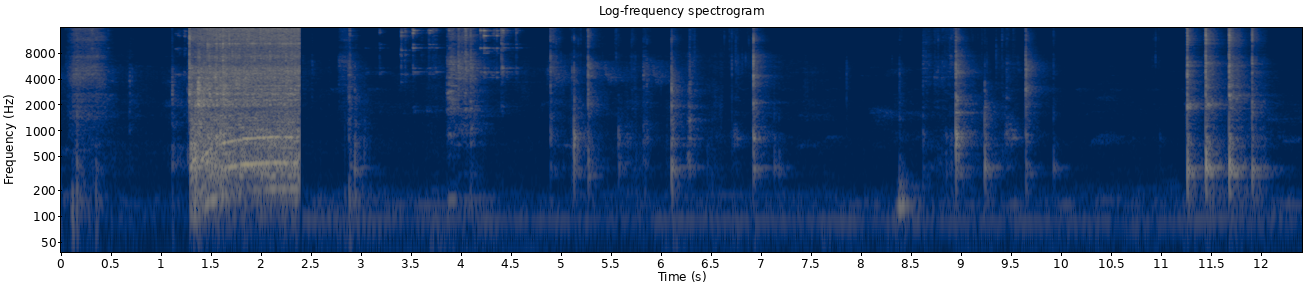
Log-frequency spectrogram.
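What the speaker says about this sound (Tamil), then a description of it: "இப்போ மறுபடியும் இது நல்லா அரைக்கலாம்." An electric mixer grinder whirs loudly in a single burst of about a second while grinding thuthuvalai chutney with a little water. Softer clinks and handling knocks from the jar and utensils follow.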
